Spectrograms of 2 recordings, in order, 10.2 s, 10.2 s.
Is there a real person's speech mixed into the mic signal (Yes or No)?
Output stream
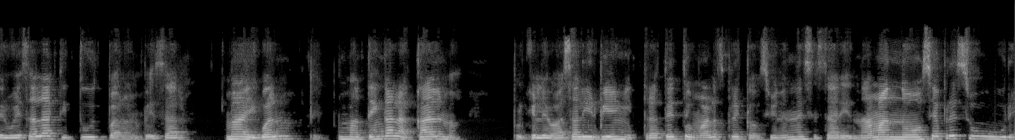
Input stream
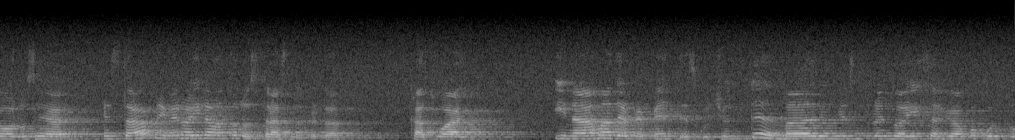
Yes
